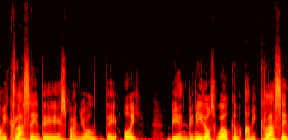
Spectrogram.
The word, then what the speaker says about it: hoy: clase de español de hoy and we here means today and just notice that you don't pronounce the H in Spanish ever so it's boy not hoy hoy kasi and director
